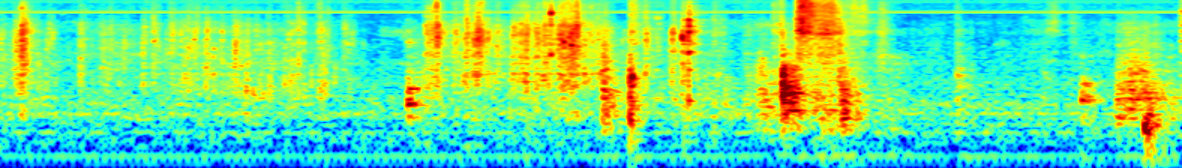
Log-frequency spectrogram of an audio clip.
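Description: Kitchen knife cutting raw chicken breast on a plastic cutting board: a quiet start, then scattered taps and short scrapes of the blade against the board from about a third of the way in.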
